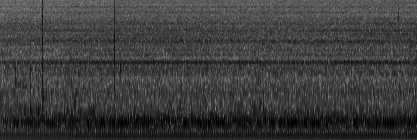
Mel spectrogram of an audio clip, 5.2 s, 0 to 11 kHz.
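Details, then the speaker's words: Hydro-Spa Princess hot tub with Hydro-Quip CS800-A1 115 V pack after new pressure switch, new high limit and freeing a stuck pump, heater on: steady low hum, constant tone, no rattles or surging; normal pump operation. "so I'm going to turn you see the pump goes on and off with this when you flip the switch it stays on"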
